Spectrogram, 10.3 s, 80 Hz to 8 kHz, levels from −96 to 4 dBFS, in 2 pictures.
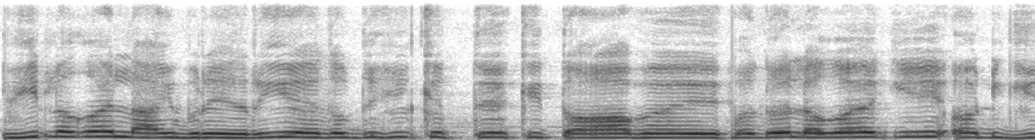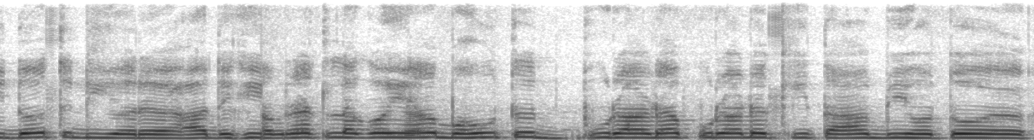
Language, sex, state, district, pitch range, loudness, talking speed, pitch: Magahi, male, Bihar, Jamui, 225-250 Hz, -20 LUFS, 180 wpm, 235 Hz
